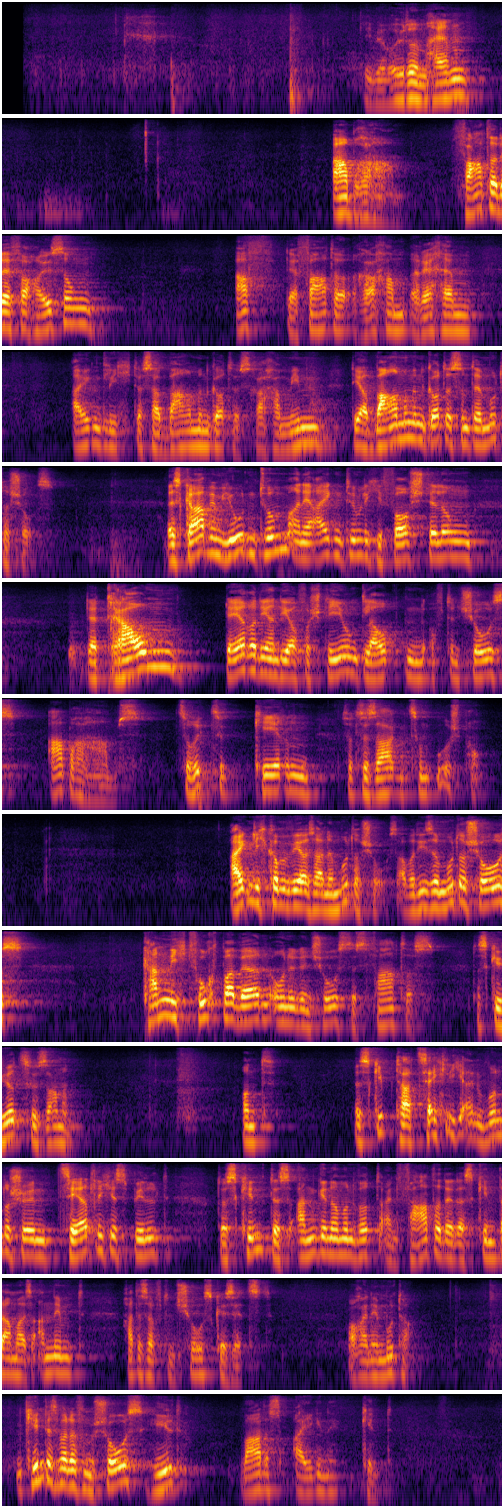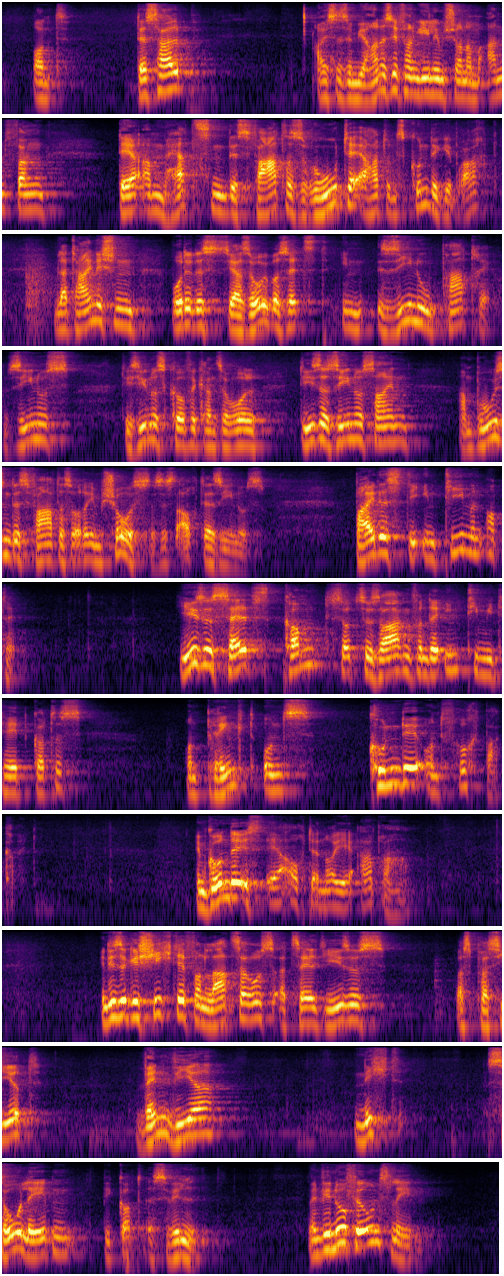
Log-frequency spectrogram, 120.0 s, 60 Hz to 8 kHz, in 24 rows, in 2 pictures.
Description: Predigt am Donnerstag der 2. Woche der Fastenzeit, 5.03.2026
